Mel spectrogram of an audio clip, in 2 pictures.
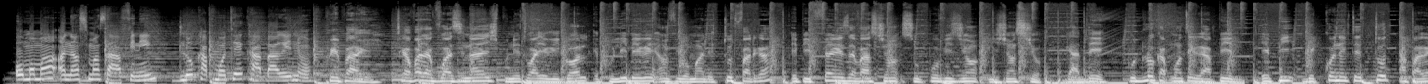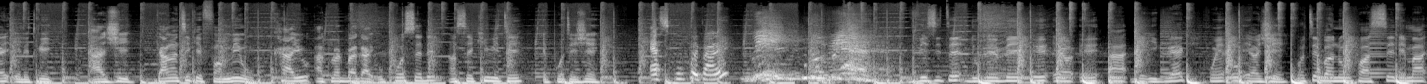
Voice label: FLOOD RADIO CREOLE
